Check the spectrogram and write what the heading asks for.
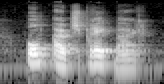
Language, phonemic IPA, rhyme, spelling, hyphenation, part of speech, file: Dutch, /ˌɔn.œy̯tˈspreːk.baːr/, -eːkbaːr, onuitspreekbaar, on‧uit‧spreek‧baar, adjective, Nl-onuitspreekbaar.ogg
- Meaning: unpronounceable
